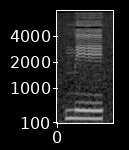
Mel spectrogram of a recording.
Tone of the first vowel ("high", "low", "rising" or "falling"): high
